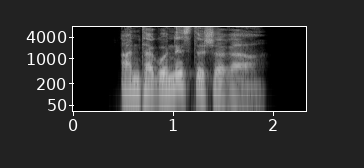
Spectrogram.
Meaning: inflection of antagonistisch: 1. strong/mixed nominative masculine singular comparative degree 2. strong genitive/dative feminine singular comparative degree
- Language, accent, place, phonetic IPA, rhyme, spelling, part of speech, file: German, Germany, Berlin, [antaɡoˈnɪstɪʃəʁɐ], -ɪstɪʃəʁɐ, antagonistischerer, adjective, De-antagonistischerer.ogg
